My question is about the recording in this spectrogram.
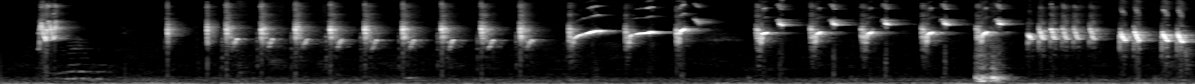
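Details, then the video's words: Varied song of a long-tailed shrike, used to goad rival shrikes into singing back: quick runs of high, sharp ticking notes, some with short upward whistled inflections, repeated briskly throughout. "cendet gacor Variasi BIANGNYA bikin cendet lain emosi ikutan bunyi langsung NYAUT"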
